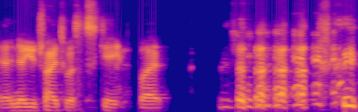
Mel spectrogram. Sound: laughs

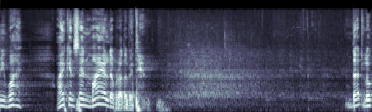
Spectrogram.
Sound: laughter

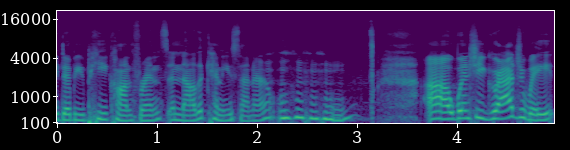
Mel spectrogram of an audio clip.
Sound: laughs

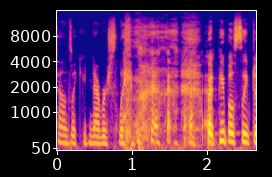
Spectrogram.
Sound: laughing

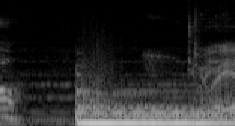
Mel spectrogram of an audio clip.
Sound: gong chiming

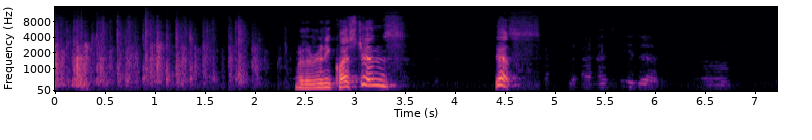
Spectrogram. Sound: applause

